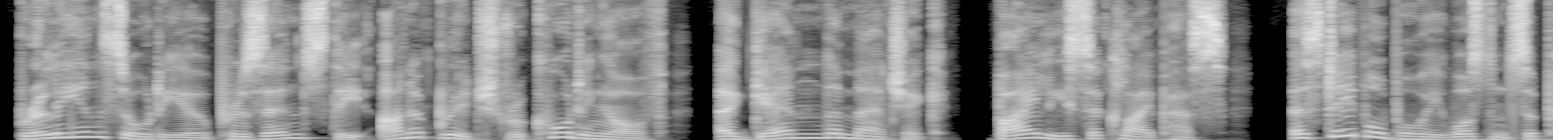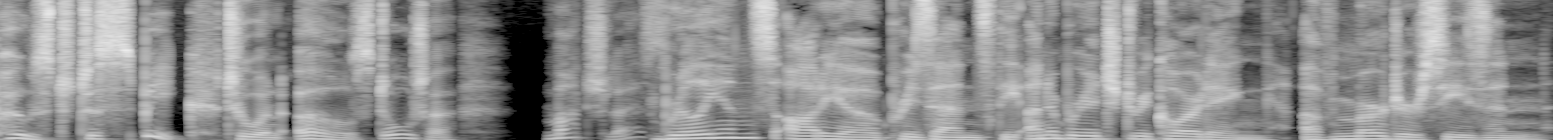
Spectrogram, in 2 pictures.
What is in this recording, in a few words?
audiobook samples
